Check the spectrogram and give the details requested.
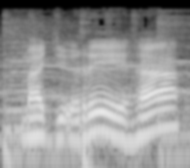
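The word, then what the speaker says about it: مجراها: Oleh karena itu, karena berjalan di laut identik dengan bergelombang, maka cara membacanya adalah dibaca miring atau dibaca imalah, majreha wa mursaha, untuk membedakan perjalanan darat dan perjalanan laut.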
